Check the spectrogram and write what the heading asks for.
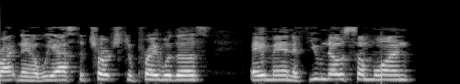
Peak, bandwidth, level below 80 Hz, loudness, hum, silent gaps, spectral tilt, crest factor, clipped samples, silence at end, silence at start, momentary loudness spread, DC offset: -2 dBFS; 6.2 kHz; -60 dBFS; -13 LUFS; none; none; -4.5 dB/octave; 12 dB; under 0.1%; 0.5 s; 0 s; 7 LU; under 0.1%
